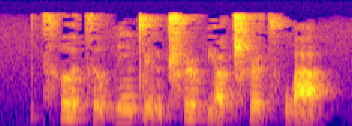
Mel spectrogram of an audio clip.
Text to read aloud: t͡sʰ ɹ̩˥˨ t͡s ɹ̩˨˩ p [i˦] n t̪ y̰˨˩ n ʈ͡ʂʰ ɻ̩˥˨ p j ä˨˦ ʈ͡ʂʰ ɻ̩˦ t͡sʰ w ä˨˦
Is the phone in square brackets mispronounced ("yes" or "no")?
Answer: yes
